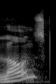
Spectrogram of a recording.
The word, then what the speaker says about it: Lens: And I believe it's Lons. – That Jersey French accent that we all love. – Is it Lons? Because there's no e after the s, so I don't think you pronounce the s.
